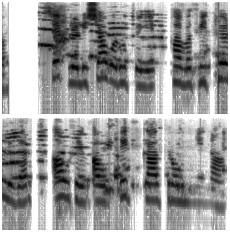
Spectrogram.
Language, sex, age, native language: Icelandic, female, 12, Serbo-Croatian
